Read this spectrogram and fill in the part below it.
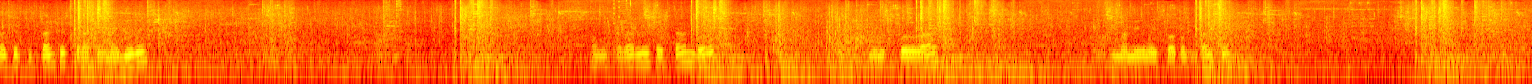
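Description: Explosions boom loudly now and then.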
